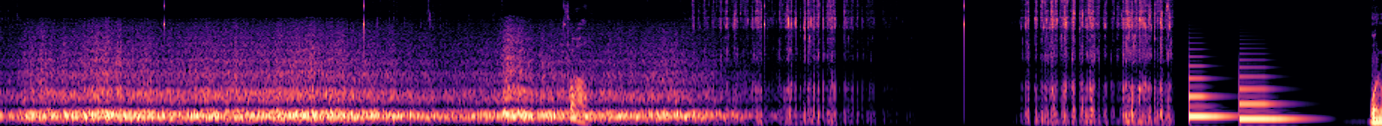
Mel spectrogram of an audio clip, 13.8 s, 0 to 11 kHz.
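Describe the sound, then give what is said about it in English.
A sonification of seasonal ocean carbon dioxide data: a steady, loud whooshing rush over a deep drone, like wind, representing CO2 release, gives way to choppy bursts and brief gaps, ending with two short, sustained electronic tones rich in harmonics. “we hear it all together, the ocean almost sounds like it is breathing.”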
